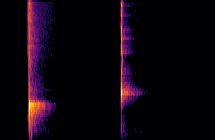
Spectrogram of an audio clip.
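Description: Two short pop sound effects from a subscribe-button animation: the first, about half a second in, is lower and slightly longer; the second, about two and a half seconds in, is higher and shorter.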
